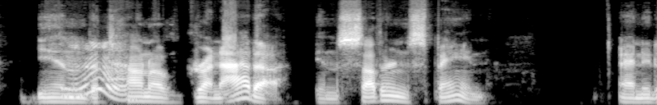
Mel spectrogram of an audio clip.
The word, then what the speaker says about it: Granada: It is in Granada, or Grenada, but Granada, I think it's pronounced, Yeah.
